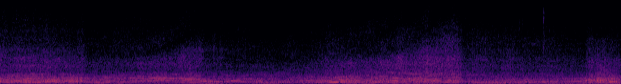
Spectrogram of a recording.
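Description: A loose race car at a dirt-track Northern Summer Nationals qualifying night is driven hard off the corners, its engine roaring steadily at a distance with rising and falling revs and faint tire scrabble, and no talk over it.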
